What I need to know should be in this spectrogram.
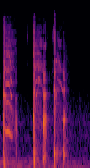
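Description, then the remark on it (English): Three harsh coughs in quick succession from a sick person, each a sharp burst with a rough, raspy tail, followed by a brief quiet pause with no talking. “Ooh, that cough is something.”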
